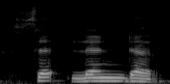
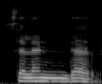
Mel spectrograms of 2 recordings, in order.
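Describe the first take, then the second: First: cylinder slowly in beats, se, len, dar; syllable by syllable. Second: Said in the usual way. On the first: Shown as a demonstration. Teacher showing the tongue moves three times, syllable by syllable. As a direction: stretch cylinder out with breaks between syllables. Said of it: "ज़बान तीन बार हिलती है". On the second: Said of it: "तीन बार हिलती है".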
